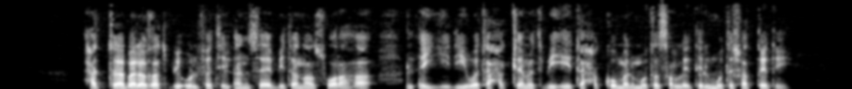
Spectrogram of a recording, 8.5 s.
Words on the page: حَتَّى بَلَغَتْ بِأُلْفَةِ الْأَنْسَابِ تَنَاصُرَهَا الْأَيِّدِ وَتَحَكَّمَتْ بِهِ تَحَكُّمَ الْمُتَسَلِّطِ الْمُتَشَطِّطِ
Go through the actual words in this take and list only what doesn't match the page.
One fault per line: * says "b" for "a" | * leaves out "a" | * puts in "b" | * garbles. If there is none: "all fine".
all fine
